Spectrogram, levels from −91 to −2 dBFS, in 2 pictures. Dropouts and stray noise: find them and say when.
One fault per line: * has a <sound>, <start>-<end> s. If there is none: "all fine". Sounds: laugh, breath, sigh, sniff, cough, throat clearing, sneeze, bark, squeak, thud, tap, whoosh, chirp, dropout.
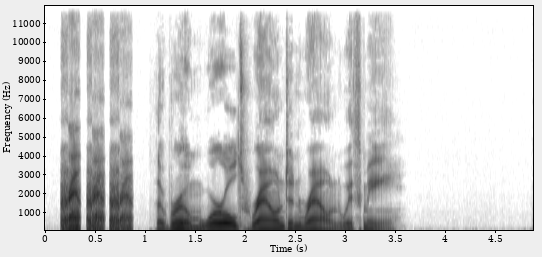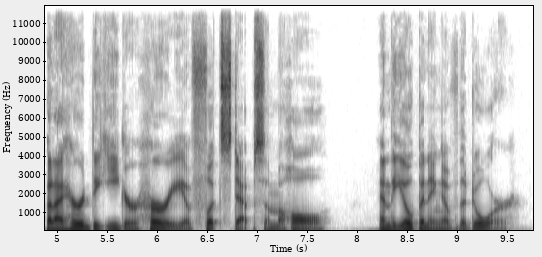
* has a laugh, 0.2-0.9 s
